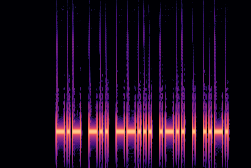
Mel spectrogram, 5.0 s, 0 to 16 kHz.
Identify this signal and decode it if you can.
Morse code, heard as a keyed tone, about 22 wpm, 700 Hz. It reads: KD7LEF
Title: USA Call Signs - 6 Characters - Repeated 2x - 22wpm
